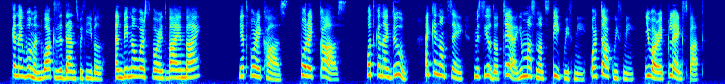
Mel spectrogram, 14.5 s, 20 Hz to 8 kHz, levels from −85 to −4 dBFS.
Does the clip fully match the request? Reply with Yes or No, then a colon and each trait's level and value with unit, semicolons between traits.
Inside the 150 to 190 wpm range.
No: fast, 205 wpm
